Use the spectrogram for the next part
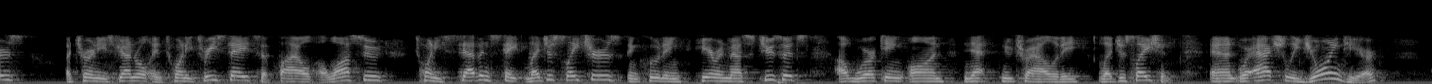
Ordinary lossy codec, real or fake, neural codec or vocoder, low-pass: AAC, 16 kbps; real; none; 7.2 kHz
